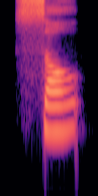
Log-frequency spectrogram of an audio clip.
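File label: "艘", Mandarin Chinese; HSK6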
